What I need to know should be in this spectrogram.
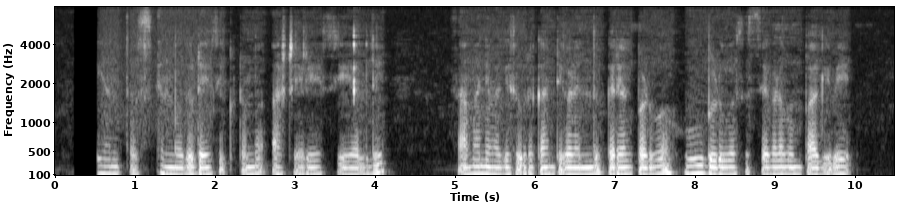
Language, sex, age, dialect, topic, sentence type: Kannada, male, 18-24, Coastal/Dakshin, agriculture, statement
